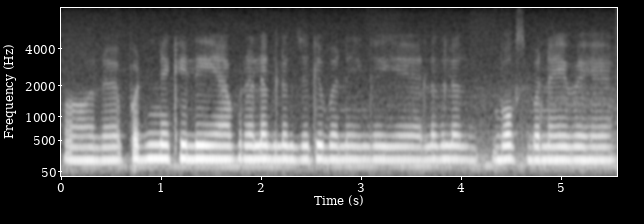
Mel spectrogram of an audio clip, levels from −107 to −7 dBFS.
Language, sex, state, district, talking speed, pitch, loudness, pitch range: Hindi, female, Rajasthan, Barmer, 195 wpm, 200 Hz, -15 LUFS, 195-205 Hz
